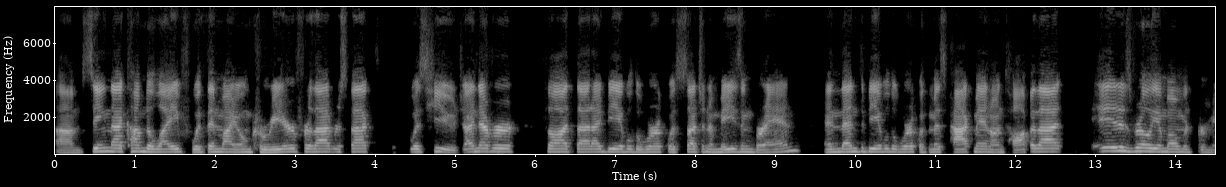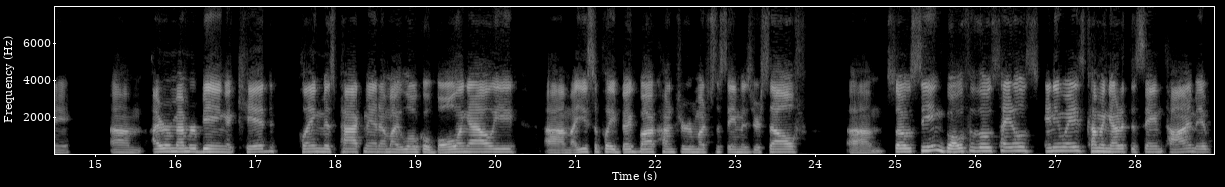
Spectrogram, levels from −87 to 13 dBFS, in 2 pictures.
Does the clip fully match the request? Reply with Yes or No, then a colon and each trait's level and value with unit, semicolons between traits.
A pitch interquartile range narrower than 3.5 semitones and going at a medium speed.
Yes: narrow, 2.4 semitones; average, 195 wpm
